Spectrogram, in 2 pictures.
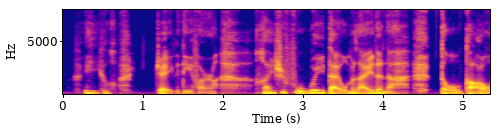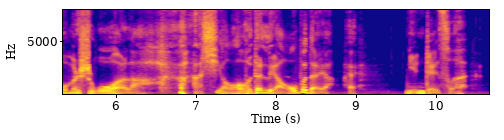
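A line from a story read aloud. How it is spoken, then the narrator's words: Laughing. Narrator (Chinese): 贾富春笑着说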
